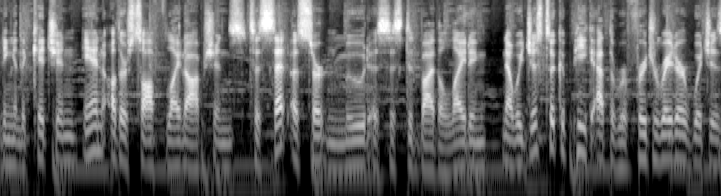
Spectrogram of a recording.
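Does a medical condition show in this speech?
No.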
